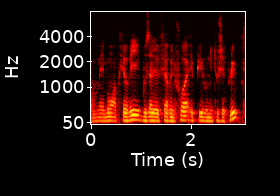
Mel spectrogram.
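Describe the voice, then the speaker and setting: Recorded very cleanly against a silent background, a man speaks with fairly even intonation. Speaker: tech reviewer. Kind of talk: product review. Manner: hesitant, many filler sounds.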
